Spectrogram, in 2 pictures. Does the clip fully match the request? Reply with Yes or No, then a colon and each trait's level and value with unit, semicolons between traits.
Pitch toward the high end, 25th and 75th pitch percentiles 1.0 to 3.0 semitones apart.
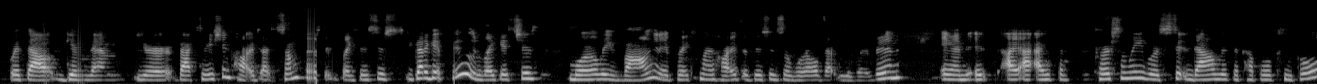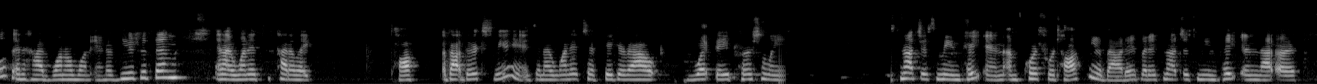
Yes: high, 225 Hz; narrow, 2.5 semitones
